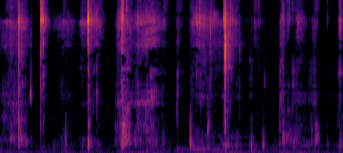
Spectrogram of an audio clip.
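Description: A person biting and chewing crunchy food close to the microphone: irregular crunches and clicks, with a few sharper ones standing out.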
